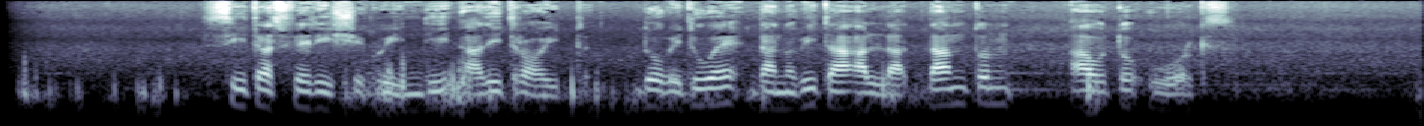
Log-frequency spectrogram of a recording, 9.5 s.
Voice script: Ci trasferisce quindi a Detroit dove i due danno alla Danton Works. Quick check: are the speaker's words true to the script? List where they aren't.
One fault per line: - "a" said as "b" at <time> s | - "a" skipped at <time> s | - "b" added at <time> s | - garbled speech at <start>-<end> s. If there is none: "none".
- "Ci" said as "Si" at 1.4 s
- "vita" added at 5.3 s
- "Auto" added at 7.1 s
